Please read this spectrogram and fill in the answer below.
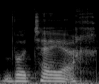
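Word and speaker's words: בּוֹטֵחַ: Bezot ani voteach. Remember to pronounce the patach a before the chet.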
